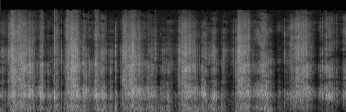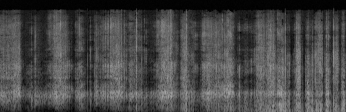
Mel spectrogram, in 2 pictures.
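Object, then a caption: Leather-covered glasses case. A hand-sized, hollow, closed brown leather-covered glasses case is held in both hands while its surface is scratched fast with short nails and fingertips. Dense, rough scratching comes in quick, uneven bursts over a hollow low body, steady in loudness for the whole clip.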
